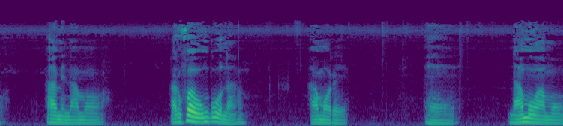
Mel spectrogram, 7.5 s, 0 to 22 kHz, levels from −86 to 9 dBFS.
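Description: MP3 compression throughout: nothing sounds above 11.2 kHz, and the speech turns plainly watery and swirly, likely from an encoder starved of bits, fitting about 46 kbps.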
